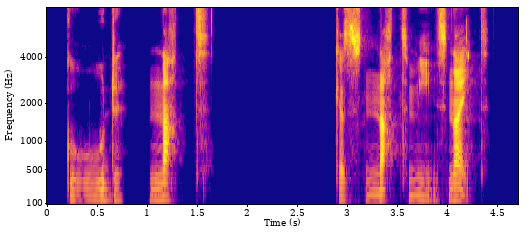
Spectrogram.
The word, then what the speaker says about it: god: But to say good, you would say god, god. So it's spelled with one O. And in Swedish, you pronounce that god.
